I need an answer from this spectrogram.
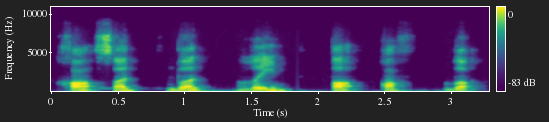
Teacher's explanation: ketika huruf-huruf ini berharakat fathah maka vokalnya bukan A tapi vokalnya o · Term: huruf-huruf istila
